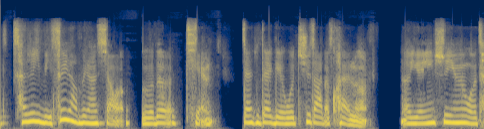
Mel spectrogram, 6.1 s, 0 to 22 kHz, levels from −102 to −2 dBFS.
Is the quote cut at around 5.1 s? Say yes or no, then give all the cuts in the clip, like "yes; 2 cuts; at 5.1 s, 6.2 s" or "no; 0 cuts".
no; 0 cuts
